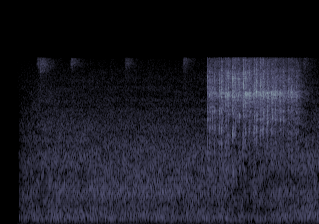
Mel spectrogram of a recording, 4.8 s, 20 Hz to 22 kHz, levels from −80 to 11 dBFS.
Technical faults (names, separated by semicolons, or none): comfort noise in place of the background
